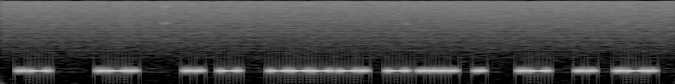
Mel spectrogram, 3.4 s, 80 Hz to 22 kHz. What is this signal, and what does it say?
Morse code, heard as a keyed tone, about 53 wpm, spaced as for 40 wpm, 620 Hz, with radio noise. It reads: AR IT ON THE AIR
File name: archived / CRSnet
